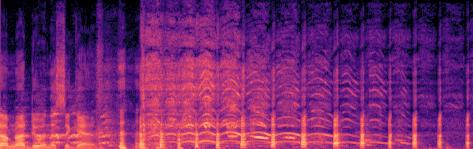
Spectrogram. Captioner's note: everyone laughs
